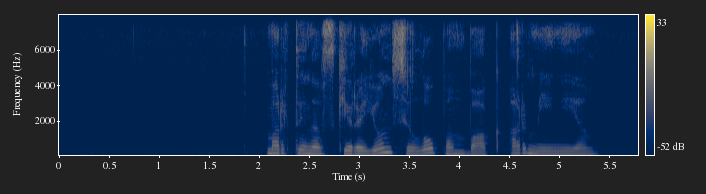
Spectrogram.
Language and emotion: Russian, neutral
